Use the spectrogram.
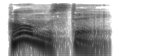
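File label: "homestay", British English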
